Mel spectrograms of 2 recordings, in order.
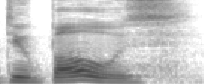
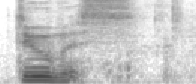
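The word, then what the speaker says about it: DuBose: this and say Grant dubos I'm pretty sure it's Dubois or something e du usually it's like ois oh yeah anyway six out of 99 that's Damian it's pronounced dubis Mr oh that's a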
